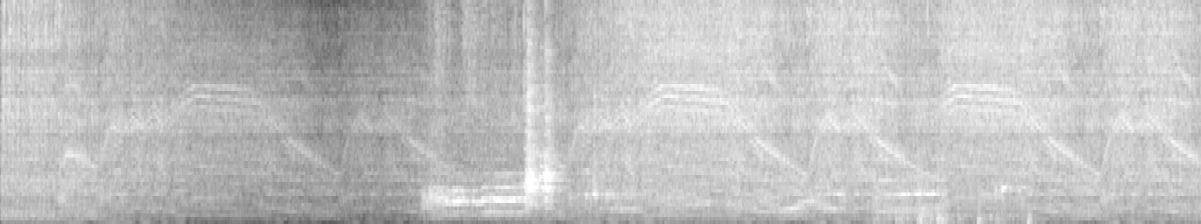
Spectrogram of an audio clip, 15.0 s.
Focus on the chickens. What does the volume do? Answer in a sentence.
The volume of the chickens goes down, then up.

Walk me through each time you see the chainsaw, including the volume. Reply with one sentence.
You can hear the chainsaw from 0.0 to 14.9 s, getting quieter then louder.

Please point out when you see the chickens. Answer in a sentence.
The chickens can be heard from 5.2 to 12.8 s.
